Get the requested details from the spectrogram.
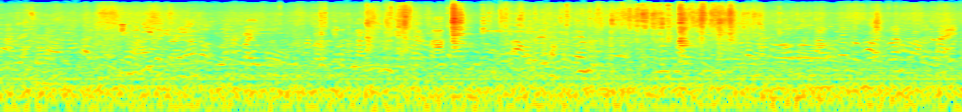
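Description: A lively crowd chatters all around outdoors.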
